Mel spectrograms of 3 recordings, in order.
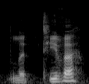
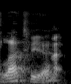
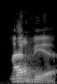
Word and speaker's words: Latvia: Um in Lati Lativa almost Latvia. Latvia.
